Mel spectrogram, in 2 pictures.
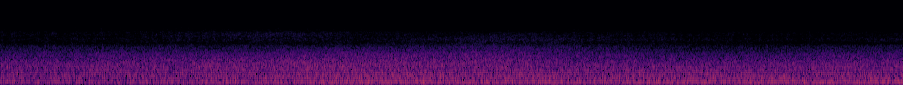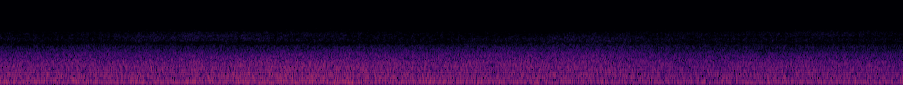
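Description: Ocean surf breaking and washing up a sandy beach: a steady rushing that swells a little twice.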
